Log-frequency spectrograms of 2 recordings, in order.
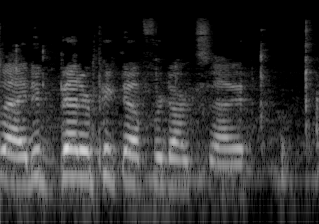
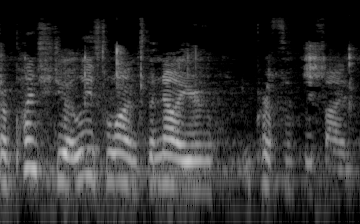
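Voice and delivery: ordinary talk

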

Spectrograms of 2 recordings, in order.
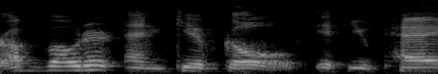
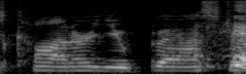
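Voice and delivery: mock outrage; 11 dB louder than usual. Real, not acted. Mock curse at old RA.

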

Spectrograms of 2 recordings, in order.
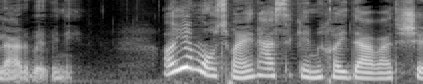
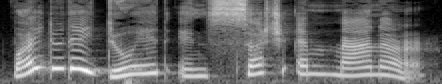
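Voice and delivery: higher model sentence; 6 semitones higher, 4 dB louder, slower than usual. Shown as a demonstration. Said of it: "teacher models English line".

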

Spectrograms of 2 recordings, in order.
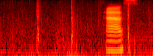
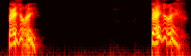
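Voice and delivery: loud frustrated yell for the bakery; begging yell at the chat; shouting; 5 semitones higher, 10 dB louder than usual. Real, not acted. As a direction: shout it out in protest. Yelling for bakery vote.

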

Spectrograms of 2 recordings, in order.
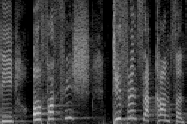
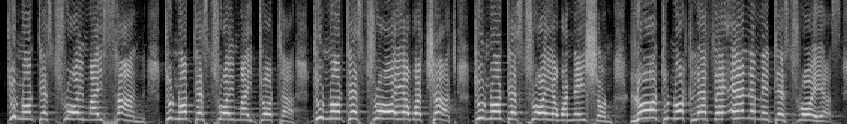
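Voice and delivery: loud, higher, insistent pleading; shouted prayer; 4 semitones higher, 7 dB louder than usual. Acted. Preacher leads the congregation's prayer, shouting each plea. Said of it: "can we cry out today and say".

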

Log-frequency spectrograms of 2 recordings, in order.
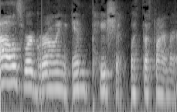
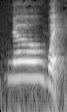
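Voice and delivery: loud, higher "no way"; firm refusal; 9 semitones higher, 8 dB louder than usual. Acted. Farmer refusing the cows, loud and firm. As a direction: shut the cows down flat. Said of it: "said the farmer".

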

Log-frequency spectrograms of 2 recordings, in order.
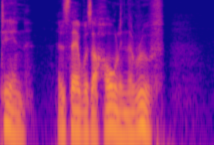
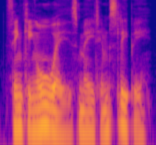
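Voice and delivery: plain reading voice

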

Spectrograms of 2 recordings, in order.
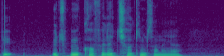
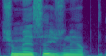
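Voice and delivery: louder and higher, heated; heated outburst; 4 semitones higher, 6 dB louder than usual. Real, not acted. Gamer ranting about the opponent, heated outburst. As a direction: rant at the screen.

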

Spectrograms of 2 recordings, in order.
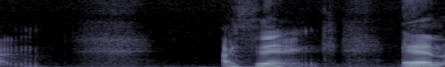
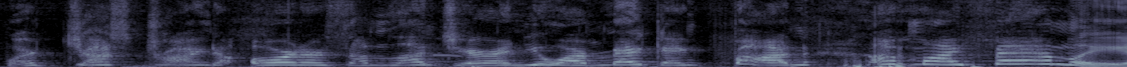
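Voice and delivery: high, strained yell held down in volume; half-whispered mock outrage; really angry; 14 semitones higher, 4 dB quieter than usual. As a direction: act out an exasperated customer's muted scream. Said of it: "really angry. And he's like".

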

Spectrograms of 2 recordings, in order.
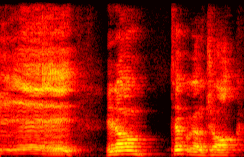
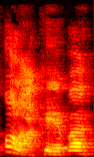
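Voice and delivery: normal talking voice

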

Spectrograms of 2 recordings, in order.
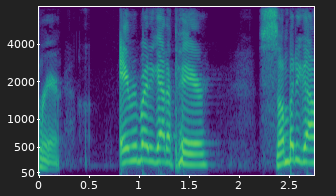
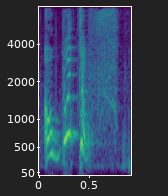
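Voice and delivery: sudden much higher indignant cry, ending in a hissed bitch; fake-offended squeal; mock outrage; 12 semitones higher, slower than usual. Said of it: "I'm like".

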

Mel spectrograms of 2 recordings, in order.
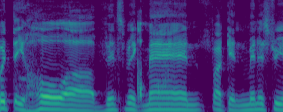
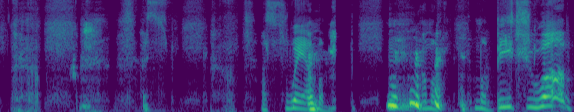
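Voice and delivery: little brother bluff; 2 semitones higher than usual. Retold or imitated. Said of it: "he gives you that face like".

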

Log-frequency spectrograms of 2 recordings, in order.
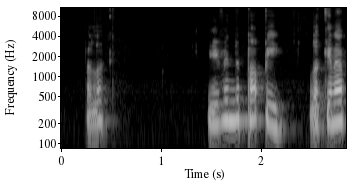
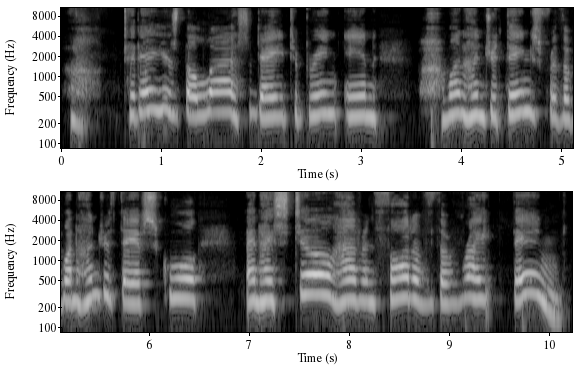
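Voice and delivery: put-on higher, slow, a touch of fretting child; lightly voiced worried girl; 7 semitones higher, 5 dB louder than usual. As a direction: read Jessica's worry gently higher. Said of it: "she said".

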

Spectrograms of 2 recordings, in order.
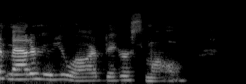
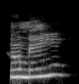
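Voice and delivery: high, loud, delighted Who, me?; happy surprise; 11 semitones higher, 8 dB louder than usual. A narrator's reading. Faith answering Misery's challenge, high and happy surprise. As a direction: burst out gleefully, as if caught off guard. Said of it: "And Faith happily proclaimed".

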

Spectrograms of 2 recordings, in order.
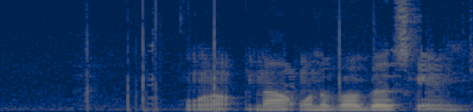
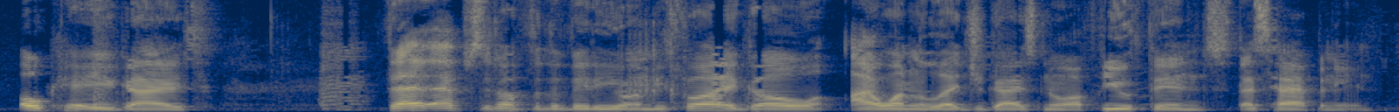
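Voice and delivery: louder, lifted sign-off voice; YouTuber outro; 4 semitones higher, 11 dB louder than usual. Real, not acted. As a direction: wrap up the video loudly for the viewers. Video sign-off to viewers.

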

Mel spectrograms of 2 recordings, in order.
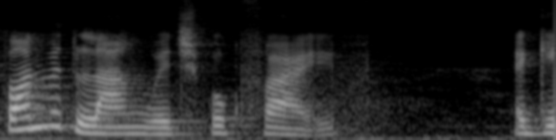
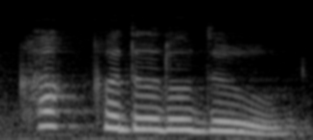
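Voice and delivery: crowing cock-a-doodle-doo; rooster crow; 5 semitones higher than usual. Acted. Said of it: "Rudy the rooster shouted".

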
